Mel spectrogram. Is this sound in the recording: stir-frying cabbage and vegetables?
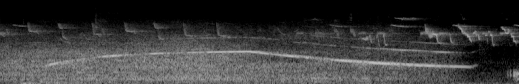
no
